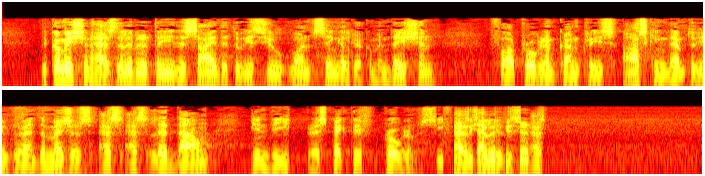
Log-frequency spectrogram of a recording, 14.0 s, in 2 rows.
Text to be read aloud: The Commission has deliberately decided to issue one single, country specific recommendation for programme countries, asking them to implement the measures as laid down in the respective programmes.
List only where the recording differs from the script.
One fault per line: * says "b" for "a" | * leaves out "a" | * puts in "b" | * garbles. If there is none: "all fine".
* leaves out "country specific"
* puts in "as"
* garbles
